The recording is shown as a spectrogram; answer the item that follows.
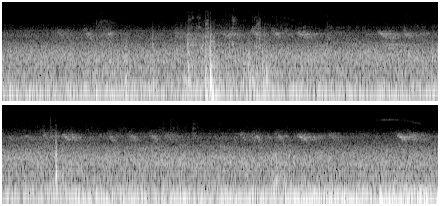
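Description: Steady low outdoor background rumble, with two faint knocks about two and five seconds in.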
